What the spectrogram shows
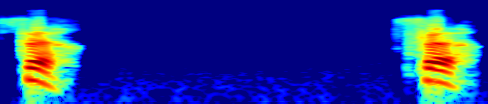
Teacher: अपने टंग की टिप को आप टच करेंगे अपने अपर टीथ के बैक साइड से, बिल्कुल हल्का सा ऊपर करके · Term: एविलर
